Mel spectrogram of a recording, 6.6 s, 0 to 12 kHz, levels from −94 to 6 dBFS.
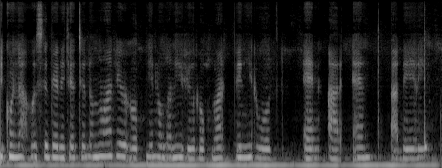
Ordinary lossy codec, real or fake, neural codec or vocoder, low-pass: none; fake; codec, 24 kHz, 0.9 kbps, WavTokenizer, medium music audio release; none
